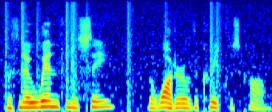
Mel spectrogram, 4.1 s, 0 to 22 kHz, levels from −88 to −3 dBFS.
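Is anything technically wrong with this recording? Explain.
Yes, there's overdone noise removal running through the whole clip. The noise reduction was pushed too hard, so individual frequency bands near its noise estimate get pulled way down or cut, taking quieter bits of speech with them. You get near-silent gaps with twinkly specks.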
